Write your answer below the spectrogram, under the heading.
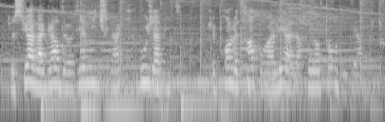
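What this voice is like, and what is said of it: French with put-on German accent. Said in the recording (French): “Bob le touriste allemand ... je suis allemand comme vous pouvez le constater avec mon accent”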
